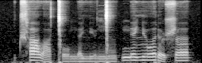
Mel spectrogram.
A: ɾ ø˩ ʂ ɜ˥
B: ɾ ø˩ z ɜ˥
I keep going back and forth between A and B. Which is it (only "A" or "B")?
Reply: A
